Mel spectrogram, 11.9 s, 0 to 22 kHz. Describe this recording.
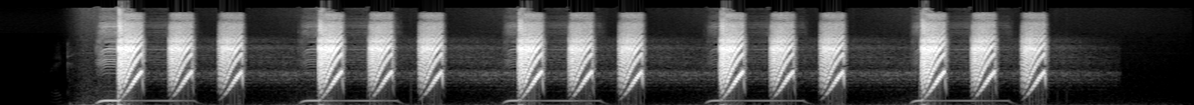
This is the earthquake warning (called "Area Mail") chime on a Japanese phone.
Recorded on SONY UX-80. Built-in stereo mics. Leading and trailing silence forced. Audacity.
